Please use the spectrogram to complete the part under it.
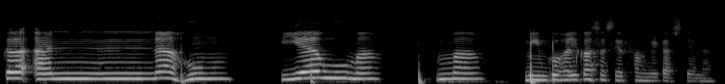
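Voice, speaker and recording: A woman teaching Quran recitation in an online lesson. She patiently corrects pronunciation sound by sound, drawing out recited words slowly before explaining them. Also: a little high, animated, muffled recording.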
